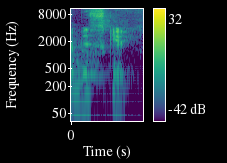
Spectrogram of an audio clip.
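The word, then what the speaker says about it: biscuit: ई आई ओ यू के पहले यदि आपको यू मिलता है तो फिर हमें उसे नहीं पढ़ना है ऐसे पढ़ना है गाइल guild guilt guitar guard बिस्किट अब यू के बाद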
